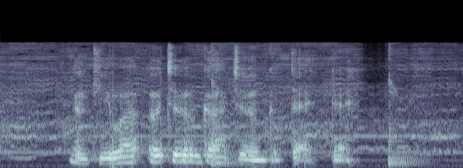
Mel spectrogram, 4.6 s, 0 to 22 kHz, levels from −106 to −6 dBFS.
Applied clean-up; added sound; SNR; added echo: none; Printer + Thump, thud; 13 dB; none.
